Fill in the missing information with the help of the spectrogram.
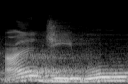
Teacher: Jim adalah huruf yang keluar daripada pertengahan lidah. Kita angkat ke langit kita. Ajibu, panjang kan wow itu.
